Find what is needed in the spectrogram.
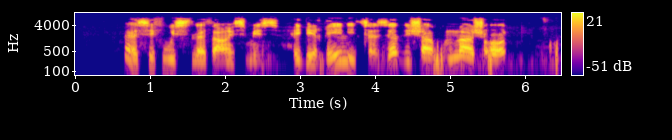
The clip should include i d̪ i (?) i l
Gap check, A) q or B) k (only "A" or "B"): A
